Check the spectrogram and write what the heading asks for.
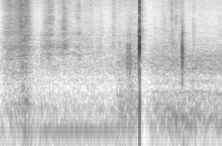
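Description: Quiet handling of small objects on a table, with one sharp click about a second and a half in and a fainter click shortly after.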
